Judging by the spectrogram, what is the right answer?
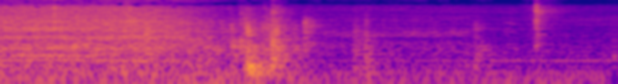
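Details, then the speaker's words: Toyota Prius just jump-started, jump box disconnected: soft gas-engine hum fades out within a second to quiet; normal petrol engine shut-off, hybrid expected still running. "you can hear the car shut off but that is just the gas engine the hybrid should still be running"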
